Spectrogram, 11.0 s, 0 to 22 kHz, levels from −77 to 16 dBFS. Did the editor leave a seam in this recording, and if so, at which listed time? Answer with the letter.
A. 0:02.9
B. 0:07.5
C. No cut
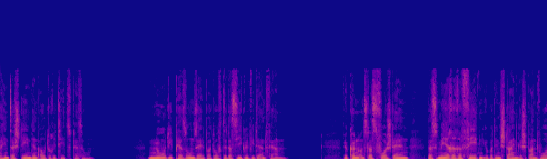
B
